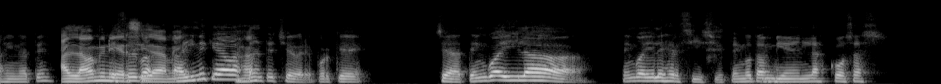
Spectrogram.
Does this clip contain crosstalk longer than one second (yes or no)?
yes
